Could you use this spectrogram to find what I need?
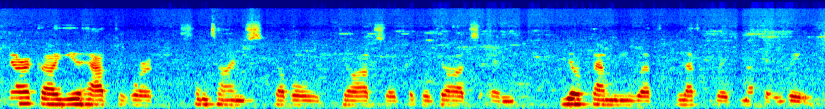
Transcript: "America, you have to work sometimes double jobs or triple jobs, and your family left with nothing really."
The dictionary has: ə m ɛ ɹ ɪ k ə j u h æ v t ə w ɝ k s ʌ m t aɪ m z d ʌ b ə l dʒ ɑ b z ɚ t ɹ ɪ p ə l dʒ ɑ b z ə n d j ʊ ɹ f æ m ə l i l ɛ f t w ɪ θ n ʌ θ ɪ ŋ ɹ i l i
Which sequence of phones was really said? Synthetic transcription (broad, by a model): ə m ɛ ɹ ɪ k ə j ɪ h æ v t ə w ɝ k s ʌ m t aɪ m z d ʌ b l dʒ ɑ b z ɚ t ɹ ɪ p l dʒ ɑ b z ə n j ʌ ɹ f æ m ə w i l ɛ f t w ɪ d n ʌ θ ɪ ŋ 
